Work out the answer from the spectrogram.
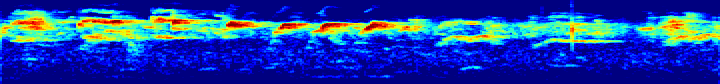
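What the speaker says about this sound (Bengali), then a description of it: "অনেক কালারের অনেক রকমের বাজিগর পাখি আছে এখানে" Budgerigars chirp and chatter continuously at close range at a bird market, a busy warbling flock of bright, overlapping tweets with no talking.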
